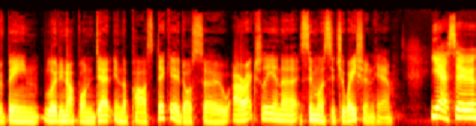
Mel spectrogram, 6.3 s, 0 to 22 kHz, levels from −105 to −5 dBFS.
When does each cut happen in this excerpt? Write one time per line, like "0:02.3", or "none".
none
